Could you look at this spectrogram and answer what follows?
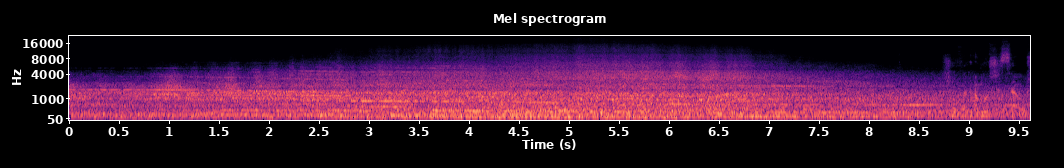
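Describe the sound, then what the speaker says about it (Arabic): An airplane flies low over a street near an airport, its loud broadband engine roar continuous and close for about ten seconds. A voice can be heard beneath it. "شوف اخوان هاي الطيارة"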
